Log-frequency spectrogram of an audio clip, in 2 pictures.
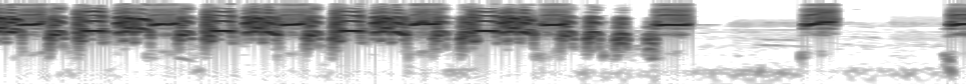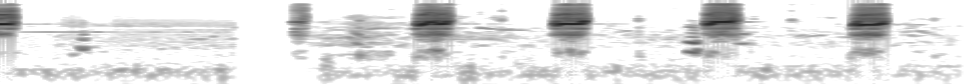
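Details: Iranian white francolin giving a fast burst of harsh squawks, then single rasping notes spaced roughly every second and a half, with silence between them.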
